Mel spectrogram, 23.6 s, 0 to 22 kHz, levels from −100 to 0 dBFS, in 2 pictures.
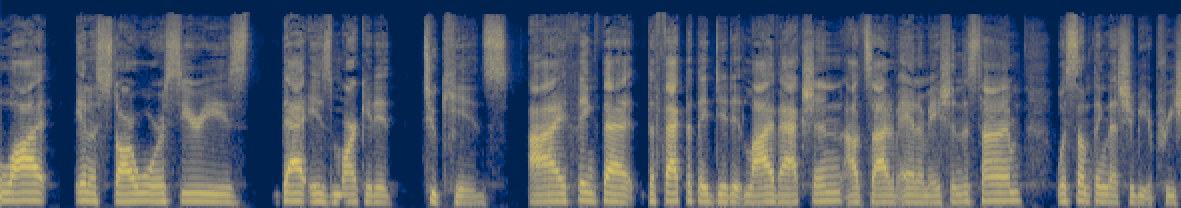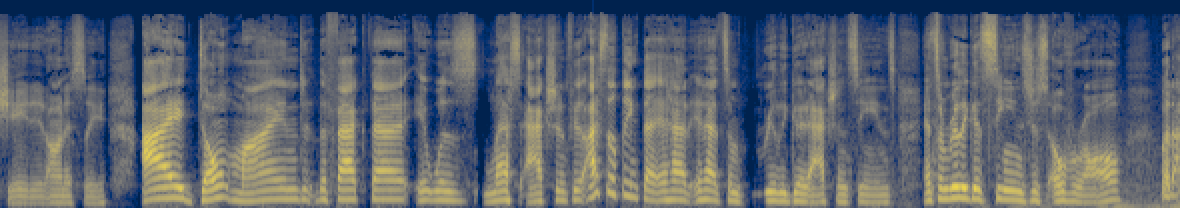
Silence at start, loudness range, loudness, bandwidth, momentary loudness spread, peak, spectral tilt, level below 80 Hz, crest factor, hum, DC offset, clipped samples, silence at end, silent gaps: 0 s; 6 LU; -21 LUFS; 16.5 kHz; 11 LU; 0 dBFS; -3.5 dB/octave; -56 dBFS; 22 dB; none; under 0.1%; under 0.1%; 0 s; 0.59-0.63 s, 4.15-4.19 s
